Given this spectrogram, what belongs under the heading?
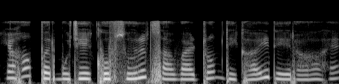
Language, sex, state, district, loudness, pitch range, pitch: Hindi, female, Himachal Pradesh, Shimla, -17 LUFS, 240-275 Hz, 255 Hz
